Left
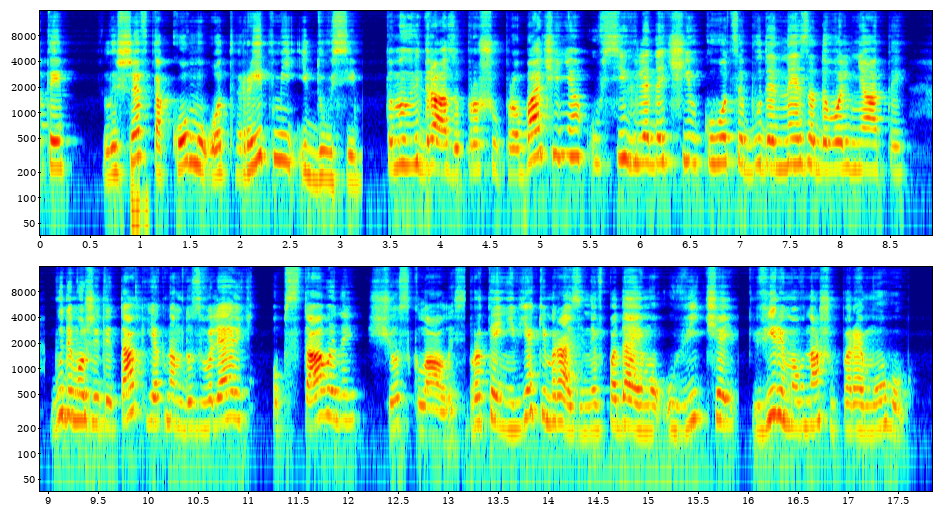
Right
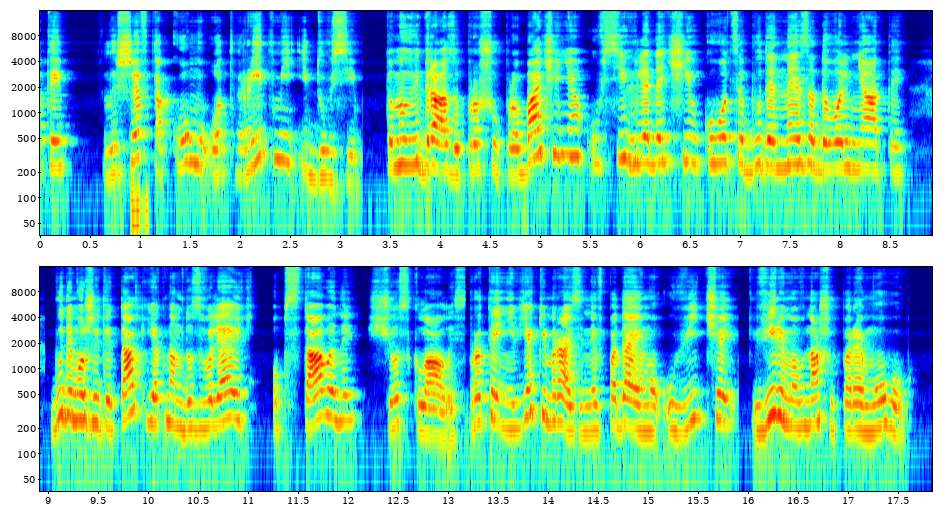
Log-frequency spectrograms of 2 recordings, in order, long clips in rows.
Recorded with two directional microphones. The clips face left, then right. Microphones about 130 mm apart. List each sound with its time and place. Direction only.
0.1 s speech: 45° left (ahead or behind)
3.4 s speech: 10° left (ahead or behind)
9.0 s speech: 5° right (ahead or behind)
13.2 s speech: 10° left (ahead or behind)
16.0 s speech: 10° right (ahead or behind)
